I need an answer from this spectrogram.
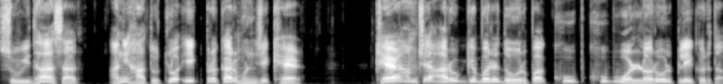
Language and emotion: Goan Konkani, neutral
